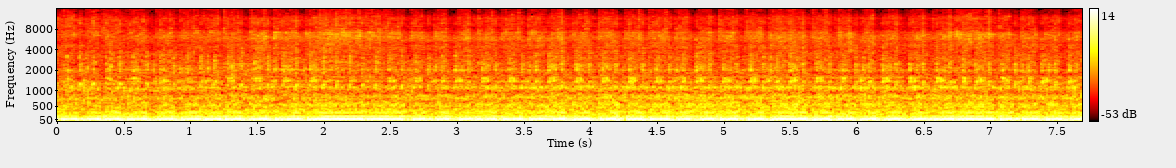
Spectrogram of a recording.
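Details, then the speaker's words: VW Kombi after replacing the worn spark plug cables, which were damp from sitting in the rain (third and fourth worst); the spark plugs were fine. Now a steady, even low rumble with no misses, all cylinders firing evenly at idle. "ó e como ficou parado esses dias aí eles estavam meio úmido sabe E aí fica ruim mesmo mas ela já emparelhou tá ótima já"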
